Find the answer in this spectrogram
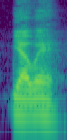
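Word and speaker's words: Yahweh: y he w he ang pagbasa po y hw pagpronounce po yan dah wala wala kasing konsonans kasi at walang tayong makita na bowels ang pagpronounce po diyan ay yahwe pero dahil napakabanal ang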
